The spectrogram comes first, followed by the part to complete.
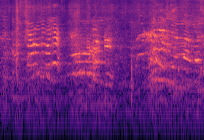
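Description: Children's voices calling and chattering, with several voices overlapping.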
